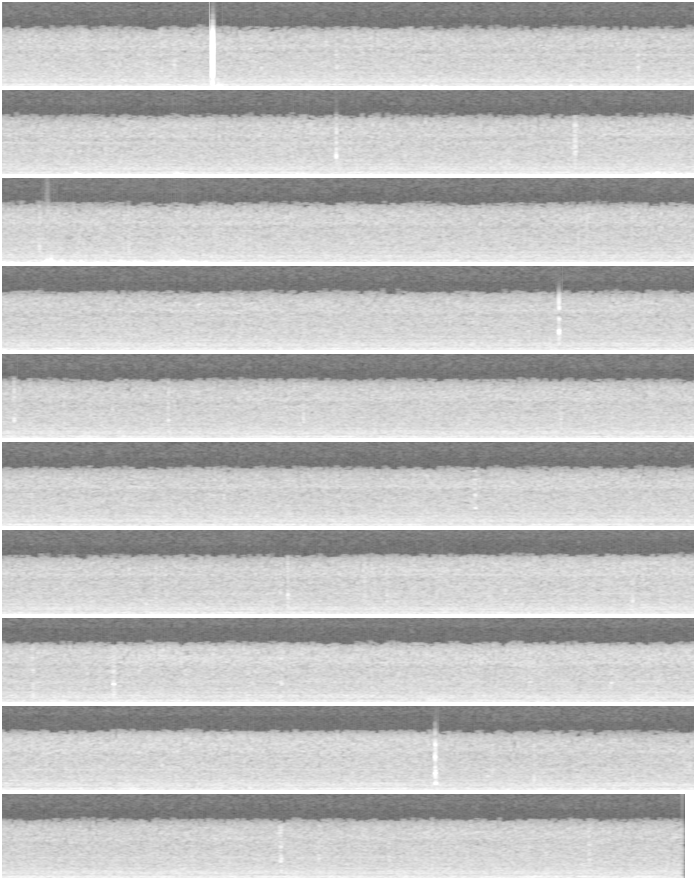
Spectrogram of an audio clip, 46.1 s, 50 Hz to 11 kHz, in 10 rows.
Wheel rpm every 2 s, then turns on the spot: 0, 0, 0, 0, 0, 0, 0, 0, 0, 0, 0, 0, 0, 0, 0, 0, 0, 0, 0, 0, 0, 0, 0.
none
